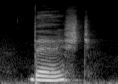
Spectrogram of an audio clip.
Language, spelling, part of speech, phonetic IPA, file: Czech, déšť, noun, [ˈdɛːʃc], Cs-déšť.ogg
- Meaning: rain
